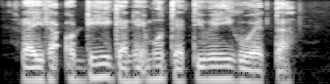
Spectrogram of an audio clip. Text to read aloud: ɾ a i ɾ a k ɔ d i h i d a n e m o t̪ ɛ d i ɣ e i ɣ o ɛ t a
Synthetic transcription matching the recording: ɾ a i ɾ a ʔ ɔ d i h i ɡ a n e m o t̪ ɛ t i w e i ɣ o ɛ t a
